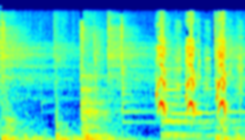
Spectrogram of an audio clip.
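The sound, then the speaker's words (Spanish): A dog barks three times in quick succession, short and sharp, each bark evenly spaced about a third of a second apart, with a low background sound underneath and no talking. “Lo más parecido que yo conozco a la bondad y al amor incondicional es un perro.”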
